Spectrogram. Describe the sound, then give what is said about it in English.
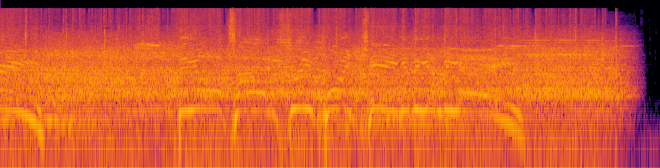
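A packed arena crowd at Madison Square Garden in New York City roars loudly and continuously after Stephen Curry makes a record shot in an NBA away game, with scattered shouts and whoops rising above the din, sustained for about six seconds before cutting off abruptly. “And so the best part of that clip to me is that's not a home game, the crowd going wild like that.”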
